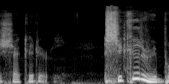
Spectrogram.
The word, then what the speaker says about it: charcuterie: Joe likes a good charcuterie board.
